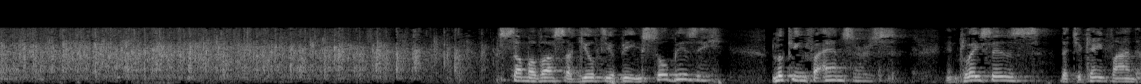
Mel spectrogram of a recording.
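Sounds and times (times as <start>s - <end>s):
audience hand clapping: 0.0s - 5.4s
speech: 5.0s - 11.4s.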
